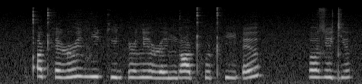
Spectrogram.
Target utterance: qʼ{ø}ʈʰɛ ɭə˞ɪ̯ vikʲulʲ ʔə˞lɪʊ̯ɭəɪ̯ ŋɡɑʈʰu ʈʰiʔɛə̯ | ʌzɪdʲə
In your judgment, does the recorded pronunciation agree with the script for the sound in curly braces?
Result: no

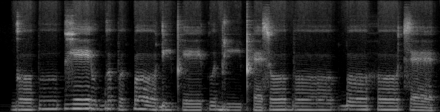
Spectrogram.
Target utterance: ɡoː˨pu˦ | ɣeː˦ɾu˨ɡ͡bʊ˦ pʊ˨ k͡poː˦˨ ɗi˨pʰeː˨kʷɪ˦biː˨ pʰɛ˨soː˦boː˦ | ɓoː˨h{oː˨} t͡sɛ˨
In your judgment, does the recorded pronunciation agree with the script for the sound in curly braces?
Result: yes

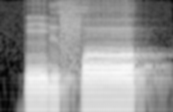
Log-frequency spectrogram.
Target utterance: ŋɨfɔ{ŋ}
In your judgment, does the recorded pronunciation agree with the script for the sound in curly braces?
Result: no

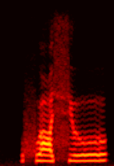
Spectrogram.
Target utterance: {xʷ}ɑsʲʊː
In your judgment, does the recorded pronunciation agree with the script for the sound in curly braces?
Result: yes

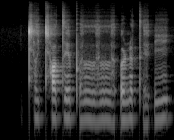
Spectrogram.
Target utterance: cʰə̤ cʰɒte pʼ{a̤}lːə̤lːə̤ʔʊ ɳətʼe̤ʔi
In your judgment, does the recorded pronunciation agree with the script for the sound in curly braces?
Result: no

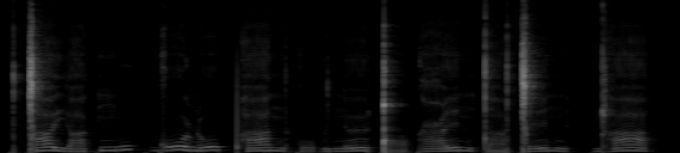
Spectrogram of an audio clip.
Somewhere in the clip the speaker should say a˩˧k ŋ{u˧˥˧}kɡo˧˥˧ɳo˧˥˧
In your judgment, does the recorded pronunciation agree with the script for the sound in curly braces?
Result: yes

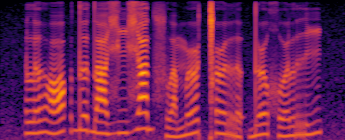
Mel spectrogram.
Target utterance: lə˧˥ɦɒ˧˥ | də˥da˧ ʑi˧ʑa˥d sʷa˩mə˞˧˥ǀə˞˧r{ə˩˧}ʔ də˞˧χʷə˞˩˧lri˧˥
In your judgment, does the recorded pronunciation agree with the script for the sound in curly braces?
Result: no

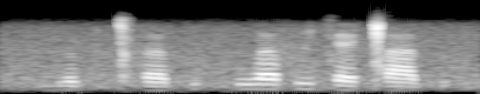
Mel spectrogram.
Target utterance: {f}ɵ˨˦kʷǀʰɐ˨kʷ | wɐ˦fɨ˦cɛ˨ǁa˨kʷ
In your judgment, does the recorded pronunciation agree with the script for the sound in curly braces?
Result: no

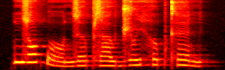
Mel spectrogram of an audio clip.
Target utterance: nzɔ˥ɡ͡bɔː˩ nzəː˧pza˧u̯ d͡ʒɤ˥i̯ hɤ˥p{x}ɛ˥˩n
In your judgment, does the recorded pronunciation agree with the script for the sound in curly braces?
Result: no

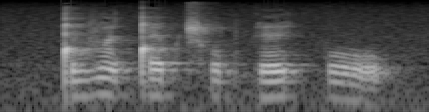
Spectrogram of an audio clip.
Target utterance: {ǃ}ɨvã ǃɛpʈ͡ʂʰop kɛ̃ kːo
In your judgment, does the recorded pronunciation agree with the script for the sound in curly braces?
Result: yes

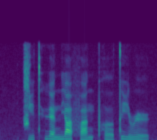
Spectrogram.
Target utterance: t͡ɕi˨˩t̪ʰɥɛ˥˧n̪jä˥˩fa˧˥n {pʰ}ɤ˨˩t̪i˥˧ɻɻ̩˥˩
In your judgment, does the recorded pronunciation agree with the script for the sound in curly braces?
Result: yes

